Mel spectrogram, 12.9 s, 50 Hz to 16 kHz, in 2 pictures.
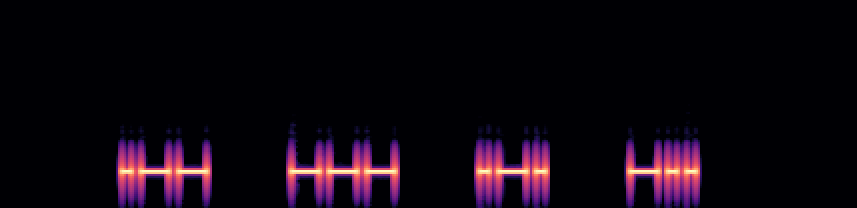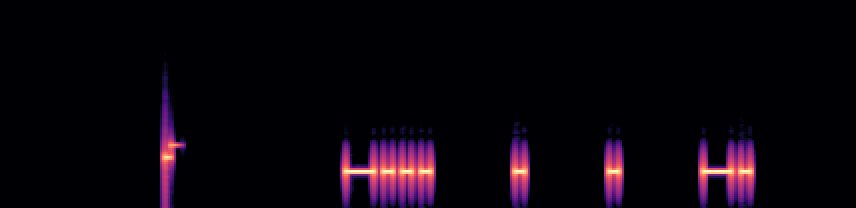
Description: Morse code, heard as a keyed tone, about 17 wpm, spaced as for 10 wpm, 700 Hz. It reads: WORD BEEN
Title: 3x Character Spacing - Top 200 Words - 17wpm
